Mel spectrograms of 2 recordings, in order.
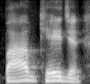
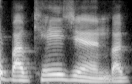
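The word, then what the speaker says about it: Bobcaygeon: Shaitana, haha, it's pronounced Bob Cajun. Okay, Bob Cajun. It's pronounced Bob Cajun, Ontario.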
